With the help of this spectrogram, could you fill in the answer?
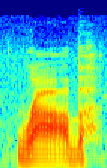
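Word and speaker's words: rabe: Broccoli rob even though it is spelled R A B E.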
